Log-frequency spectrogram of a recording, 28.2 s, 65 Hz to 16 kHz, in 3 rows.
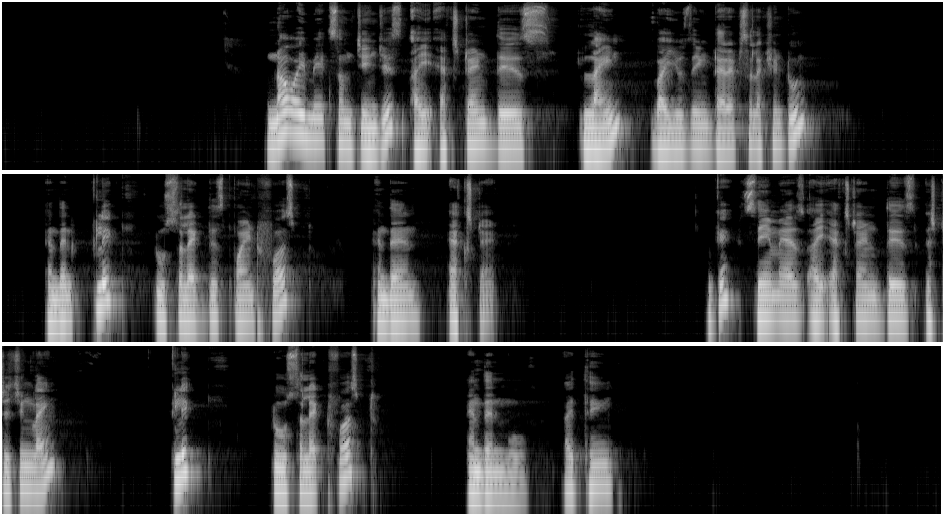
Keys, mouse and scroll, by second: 1.2-1.7 alt+scroll down 1, 2.0 space, 8.0-8.4 alt+scroll up 1, 8.7-9.2 alt+scroll up 1, 9.5 ctrl+z, 24.9 ctrl+z.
